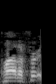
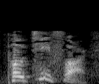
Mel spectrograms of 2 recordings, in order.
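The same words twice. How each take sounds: First: The name is said in the familiar, easier way. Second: The name is said in the less familiar way. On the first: This is the everyday way people say it. The speaker calls it wrong. "We call it Potiphar. It's easier to pronounce that way" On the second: This is how the name is really pronounced. The speaker calls it right. "his name is really pronounced Potiphar"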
